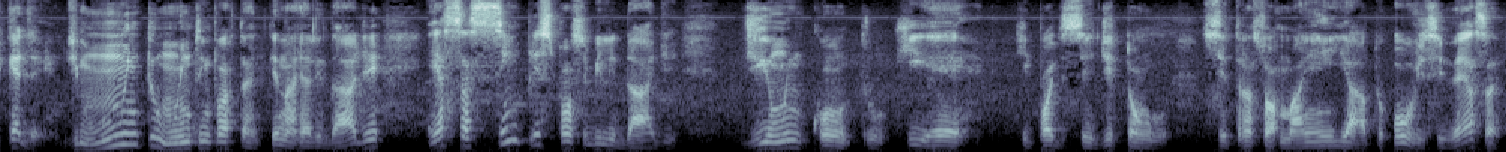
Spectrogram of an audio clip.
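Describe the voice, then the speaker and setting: A man's voice: on the low side, slightly rough. A man teaching a grammar video lesson from Brazil, explaining step by step and often rephrasing himself. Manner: lively, explains step by step, frequent "ou seja" and "né".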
